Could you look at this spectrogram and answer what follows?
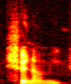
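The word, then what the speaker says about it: tsunami: ये नाउन, इसका मतलब होता है सुनामी। इसमें टी जो है वो साइलेंट होता है।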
